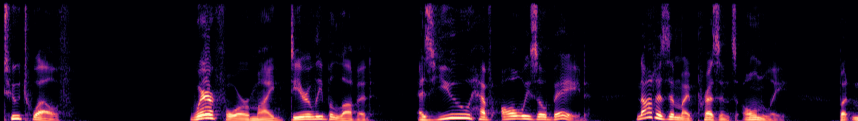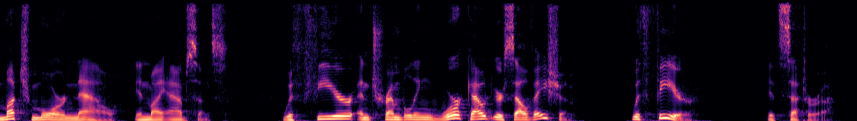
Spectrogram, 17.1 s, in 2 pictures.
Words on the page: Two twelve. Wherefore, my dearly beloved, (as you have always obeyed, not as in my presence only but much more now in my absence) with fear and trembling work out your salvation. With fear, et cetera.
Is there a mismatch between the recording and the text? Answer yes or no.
no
